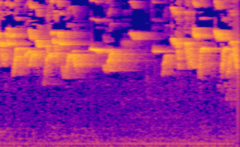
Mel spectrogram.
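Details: Caged saffron finch, a 'fibra' type bird, singing a continuous run of bright, high whistled and buzzy phrases with quick sweeps and trills, loud and close with no other sounds.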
